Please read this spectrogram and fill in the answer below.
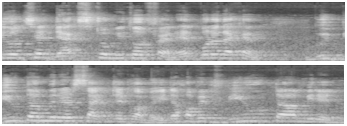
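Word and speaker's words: butamirate: হ্যাঁ, একটা হচ্ছে ডেক্সট্রোমিথরফ্যান, আরেকটা কি বিউটামিরেট সাইট্রেট, BUTAMIRAT বানানটা। BUTAMIRAT, না না, বিউটামিরেট, বিউটামিরেট সাইট্রেট।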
